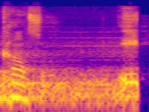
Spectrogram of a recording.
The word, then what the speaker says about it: castle: Did you know that the S is silent in this word?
